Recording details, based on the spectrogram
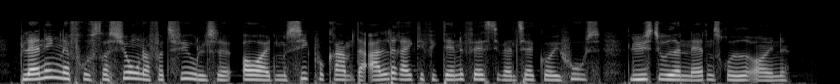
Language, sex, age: Danish, female, 21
